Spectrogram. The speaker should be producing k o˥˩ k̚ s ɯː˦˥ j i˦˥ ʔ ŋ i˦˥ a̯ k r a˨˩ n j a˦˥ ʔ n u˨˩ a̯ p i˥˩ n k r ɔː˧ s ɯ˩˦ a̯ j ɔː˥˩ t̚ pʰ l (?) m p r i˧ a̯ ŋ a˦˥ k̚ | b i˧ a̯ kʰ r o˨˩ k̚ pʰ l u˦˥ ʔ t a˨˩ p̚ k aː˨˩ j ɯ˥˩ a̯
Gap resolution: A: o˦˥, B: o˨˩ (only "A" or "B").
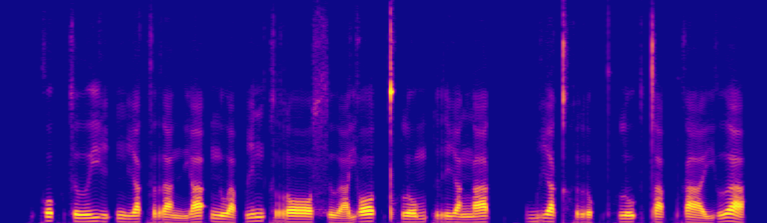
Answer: A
